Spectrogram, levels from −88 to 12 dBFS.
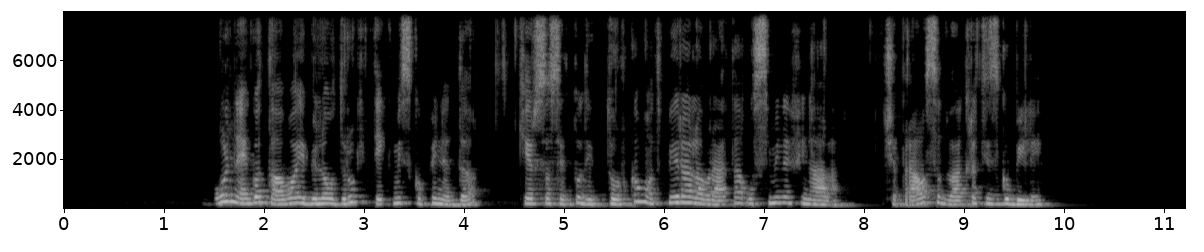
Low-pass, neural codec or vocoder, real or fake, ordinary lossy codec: none; none; real; none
